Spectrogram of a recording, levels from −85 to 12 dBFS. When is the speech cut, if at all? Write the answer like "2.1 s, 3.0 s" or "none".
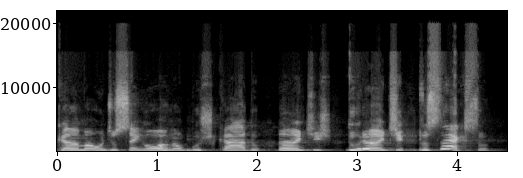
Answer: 1.3 s, 3.6 s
